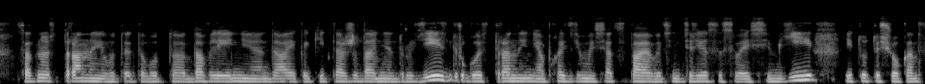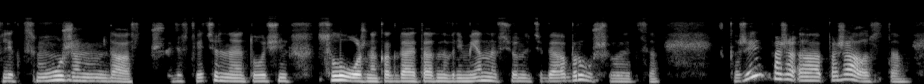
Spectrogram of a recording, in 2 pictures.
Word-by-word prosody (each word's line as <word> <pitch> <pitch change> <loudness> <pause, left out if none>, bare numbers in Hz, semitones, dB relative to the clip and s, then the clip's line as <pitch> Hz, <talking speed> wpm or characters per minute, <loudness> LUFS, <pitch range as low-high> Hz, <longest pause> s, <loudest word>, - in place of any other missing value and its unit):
с - - -18
одной 150 +2 0
стороны, 145 -1 -1
вот 130 0 -7
это 135 +1 -5
вот, 130 -1 -7
э, 135 -1 -3
давление, 140 0 -1
да, 135 +1 -3
и 140 - -4
какие-то 130 +2 -6
ожидания 135 0 -2
друзей, 135 +11 +2
с - - -4
другой 145 -7 -2
стороны, 145 0 -2
необходимость 135 0 -4
отстаивать 135 -1 -2
интересы 135 0 -4
своей 130 0 -4
семьи, 135 +11 +1 0.3
и 140 - -2
тут 145 +2 -4
еще 135 -2 -1
конфликт 140 +3 -3
с - - -12
мужем. 170 -3 +2
Да, 140 -4 +2
слушай, 135 +1 -14
действительно, 155 +4 -2
это 145 -1 0
очень 150 +2 0 0.3
сложно, 175 -10 +8
когда 150 0 +3
это 145 +2 +2
одновременно 150 +4 +1
всё 150 - -4
на 150 -2 -4
тебя 150 +2 -1
обрушивается. 140 - -3 0.6
Скажи, 365 - +1
пожа 240 -4 +3
а 180 -1 +3
пожалуйста, 145 - 0
140 Hz, 145 wpm, -20 LUFS, 135-155 Hz, 0.6 s, сложно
